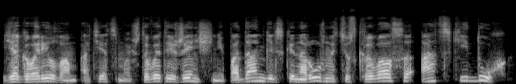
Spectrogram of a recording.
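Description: A man's voice: mid-range voice, brisk, no echo, pitched above the performer's own voice, lightly acted. A man voicing a dying, remorseful executioner who moans and begs for absolution. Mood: pleading. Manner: pleading, moaning.

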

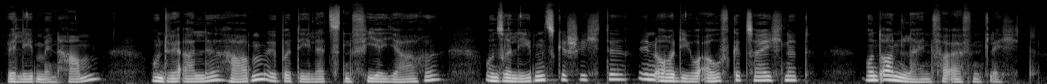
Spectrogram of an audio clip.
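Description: Calm, slow-speaking woman radio host. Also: sits low, no echo, studio quality. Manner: calm, measured reading. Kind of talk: scripted radio presentation.

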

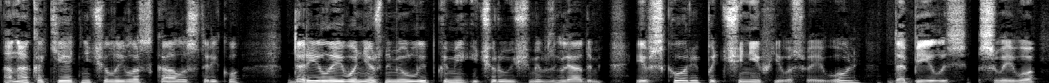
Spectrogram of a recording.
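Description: A man with a medium-pitched voice narrates a literary novel as an audiobook narrator, telling the story in a measured, expressive way. The recording is dry and the studio sound is clean.

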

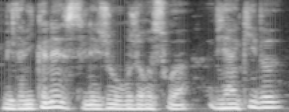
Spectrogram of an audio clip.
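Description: A man's voice: on the low side, moderate pace, dark tone, breathy edge. A man playing a bossy, affectionate society lady. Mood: firm affectionate.

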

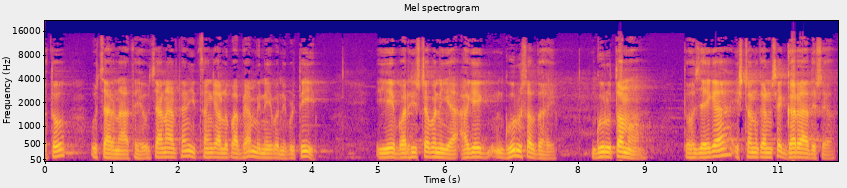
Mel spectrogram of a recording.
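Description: A man's voice: medium pitch, fairly bright tone. A man teaching a classroom Sanskrit grammar lesson, explaining each form step by step and quizzing his students as he goes. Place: ashram classroom.

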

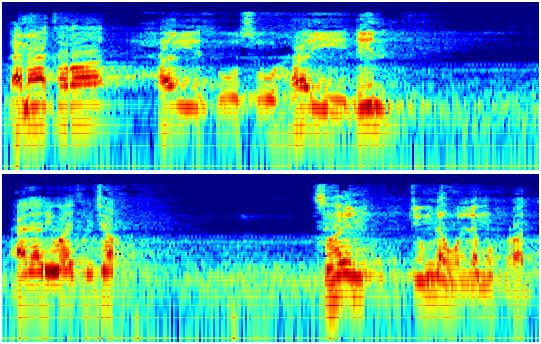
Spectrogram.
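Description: A man teaching Arabic grammar in a classroom lecture, often stopping to quiz his listeners with quick questions. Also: on the high side. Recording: dull, echoey lecture hall recording.

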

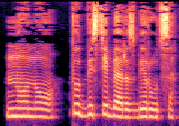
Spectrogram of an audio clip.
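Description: A woman voicing a gruff, dismissive male security guard in an audiobook, speaking in a curt, cold way. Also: mid-range voice, moderate pace, darkish tone, close to an everyday voice.

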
